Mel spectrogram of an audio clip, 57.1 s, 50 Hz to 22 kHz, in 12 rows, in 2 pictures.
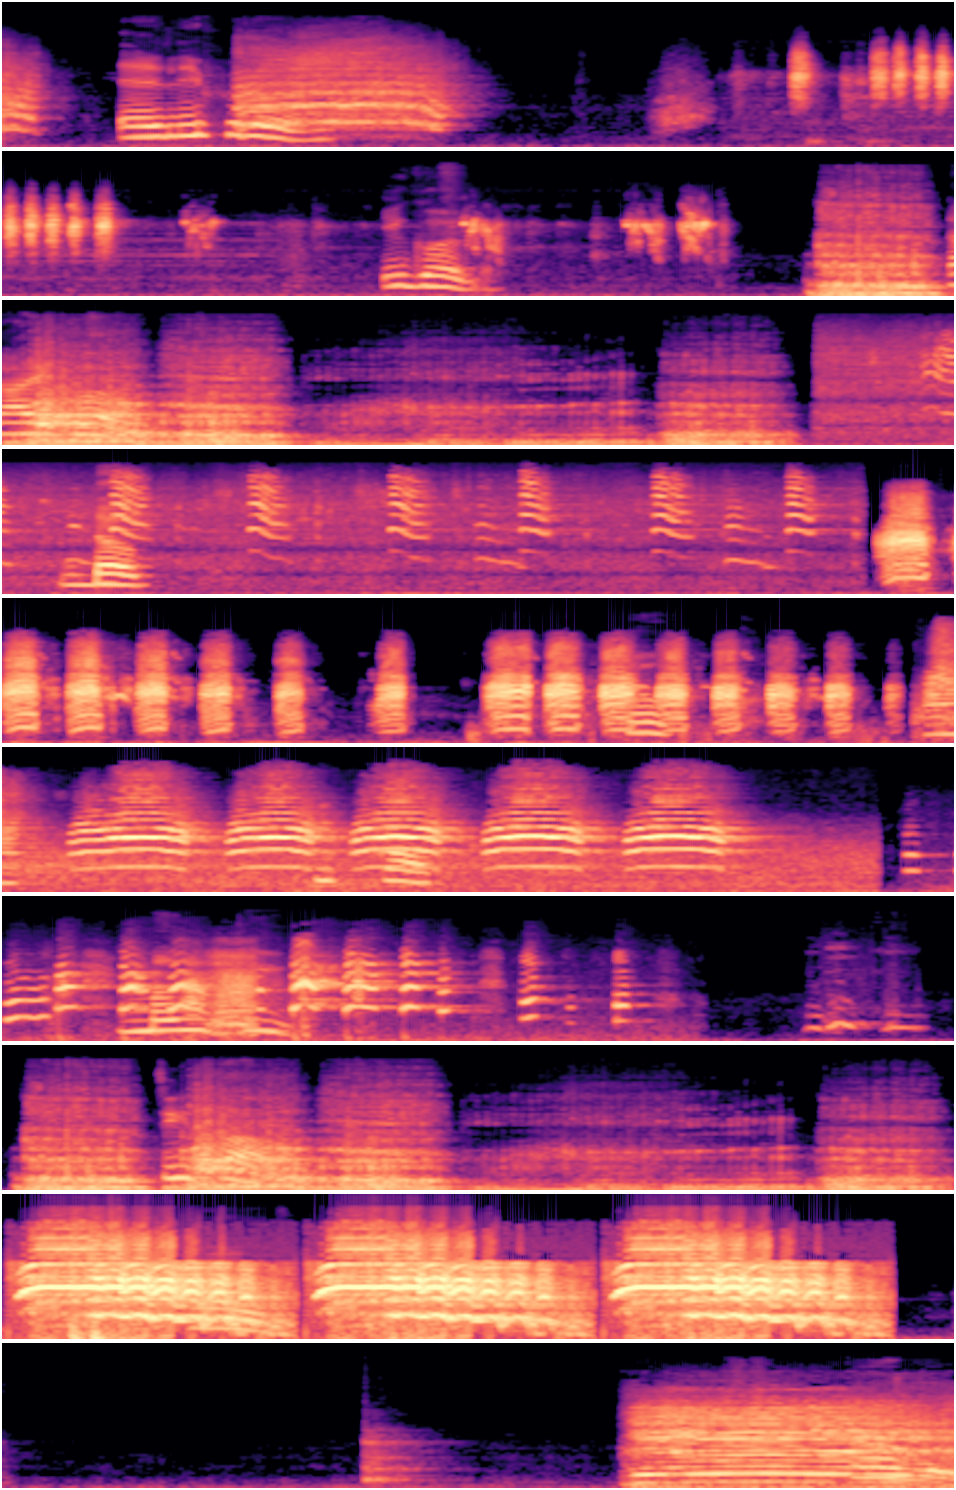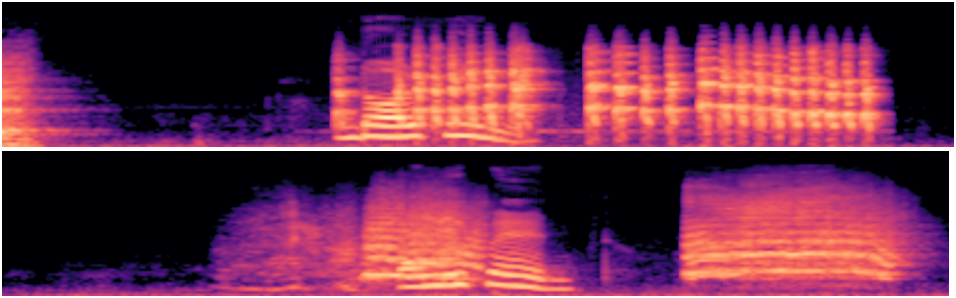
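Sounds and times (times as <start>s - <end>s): loud animal calls: 1.2s - 2.4s, 21.5s - 27.8s, 37.1s - 42.6s, 53.5s - 54.8s, 55.8s - 57.0s
monkey calls: 14.1s - 18.6s, 22.3s - 27.6s, 28.3s - 31.8s, 49.3s - 52.0s
goslings peeping: 21.5s - 27.6s.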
